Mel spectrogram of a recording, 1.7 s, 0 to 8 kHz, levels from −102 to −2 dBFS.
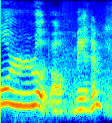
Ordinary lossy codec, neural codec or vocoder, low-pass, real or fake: none; codec, 16 kHz, 2 kbps, X-Codec, WavLM features, trained on Multilingual LibriSpeech; none; fake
